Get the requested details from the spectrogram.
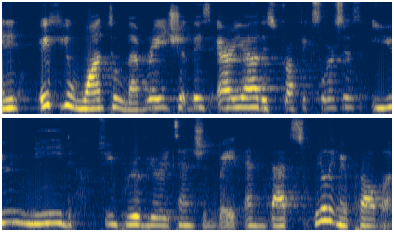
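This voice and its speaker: A woman speaks at a fairly high pitch with a non-native accent and ordinary pitch variation. She barely pauses. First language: not English. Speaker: YouTuber, freelancer. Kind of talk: tutorial. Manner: slow; hesitant, many fillers.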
